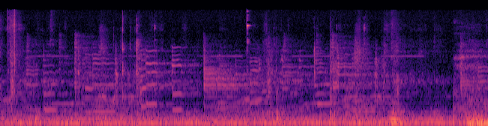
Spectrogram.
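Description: Background music: a light melody of short notes over a steady low hum.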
